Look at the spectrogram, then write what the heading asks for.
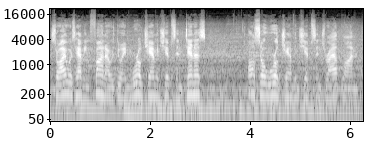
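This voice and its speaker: Over background music and audible room echo, a man talks at a moderate pace. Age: 70s. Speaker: veteran triathlete and tennis coach. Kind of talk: interview testimony.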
